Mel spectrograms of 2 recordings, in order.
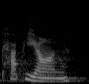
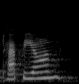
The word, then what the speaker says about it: Papillion: She and Myra explored the great outdoors and played make-believe in the suburb of Papillion. They say it Papillion? Papillion. Oh, okay, all right. You pronounce it properly, they don't.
